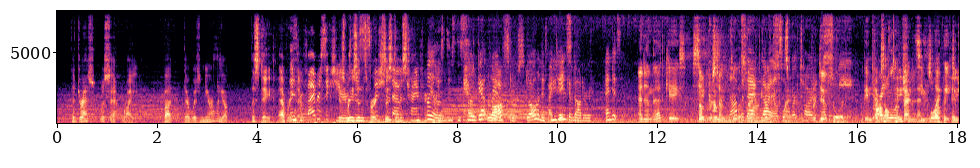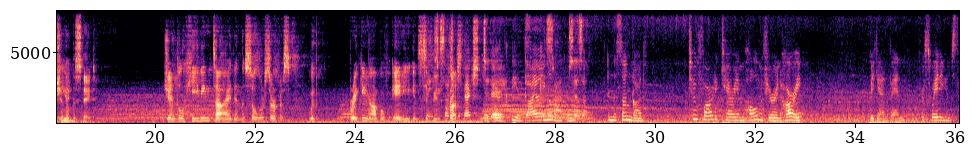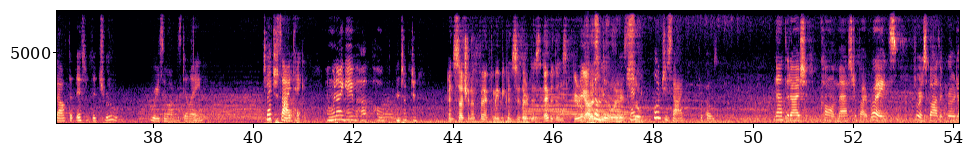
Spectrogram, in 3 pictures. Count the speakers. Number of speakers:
8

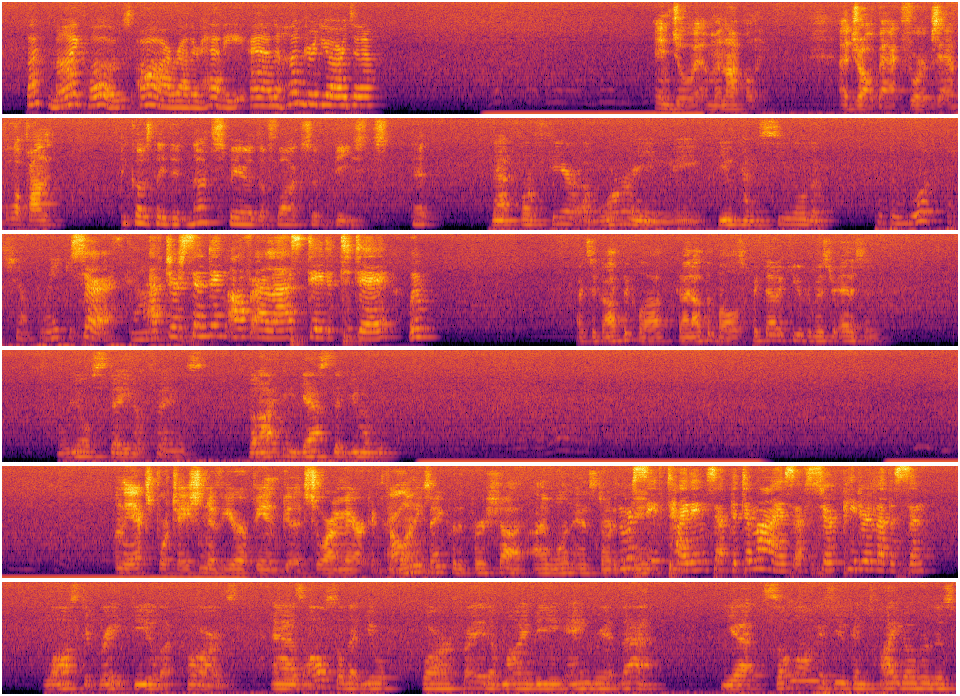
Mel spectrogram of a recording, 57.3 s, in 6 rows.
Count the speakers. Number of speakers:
8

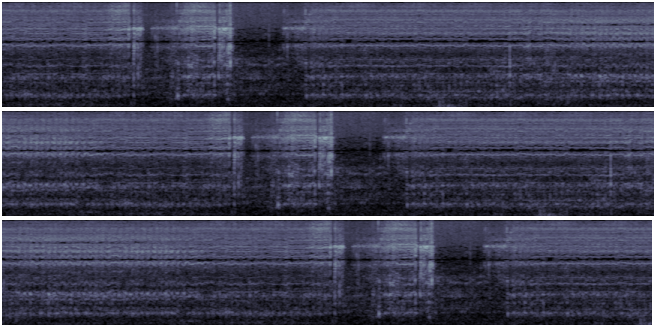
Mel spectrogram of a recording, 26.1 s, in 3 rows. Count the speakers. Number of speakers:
0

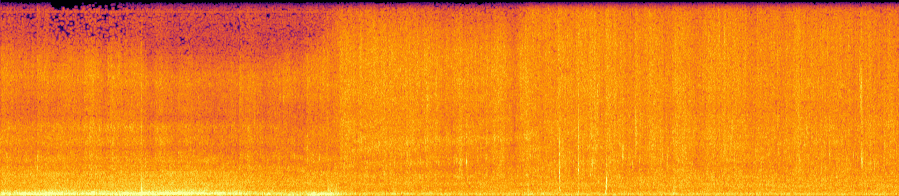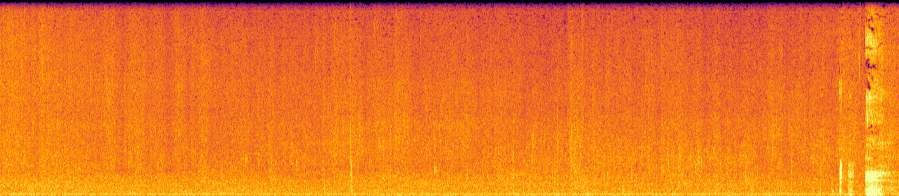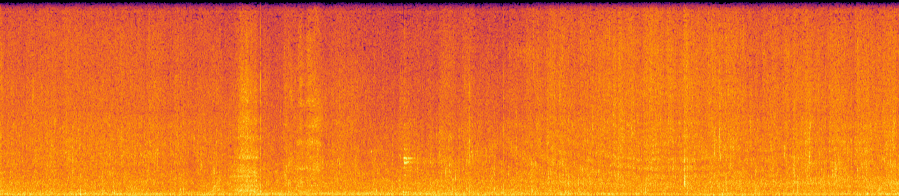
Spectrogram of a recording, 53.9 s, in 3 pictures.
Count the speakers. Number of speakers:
0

